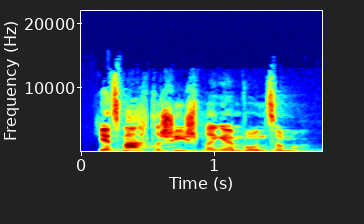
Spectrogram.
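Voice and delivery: loud, high call back; shouted answer. Retold or imitated. The player's wife shouting back to the guest, loud. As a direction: shout the explanation across the room. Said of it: "Dann schreit die Frau von dem".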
